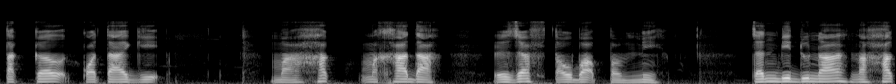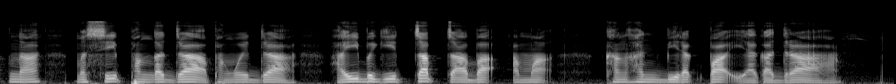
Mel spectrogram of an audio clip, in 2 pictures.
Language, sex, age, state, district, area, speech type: Manipuri, male, 18-30, Manipur, Kangpokpi, urban, read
